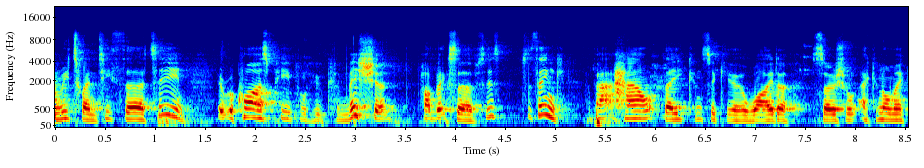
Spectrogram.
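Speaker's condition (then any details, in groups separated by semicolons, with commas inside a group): No condition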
